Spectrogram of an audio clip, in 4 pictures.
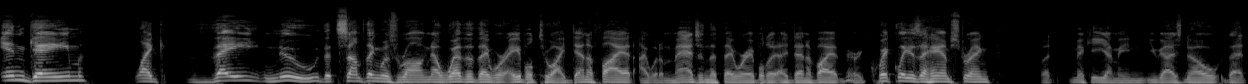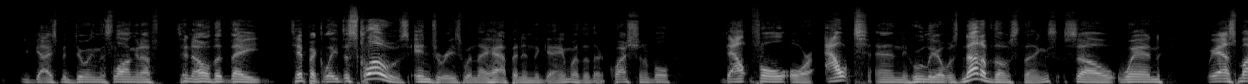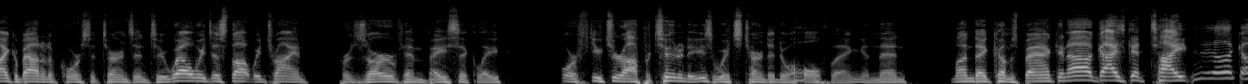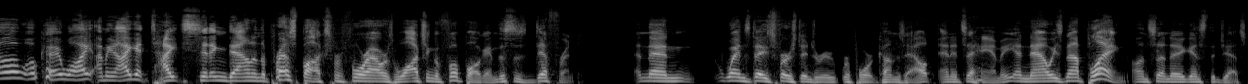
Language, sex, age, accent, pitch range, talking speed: English, male, 30-49, American, 105-145 Hz, 200 wpm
